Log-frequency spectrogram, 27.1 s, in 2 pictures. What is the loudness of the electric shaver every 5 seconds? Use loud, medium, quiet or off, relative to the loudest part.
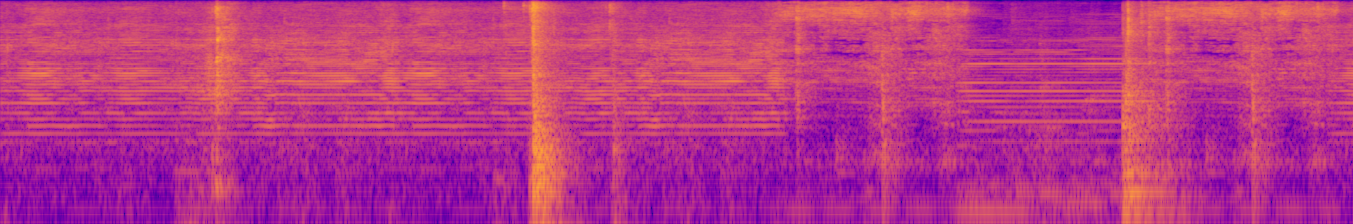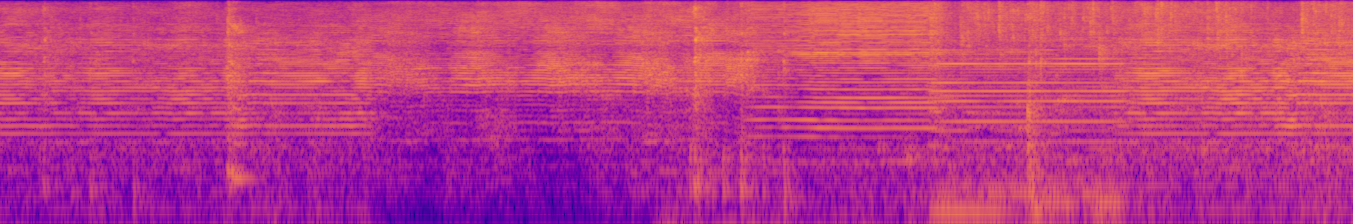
medium, medium, medium, medium, loud, loud.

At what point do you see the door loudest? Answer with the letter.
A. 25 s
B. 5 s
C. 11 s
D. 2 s
B.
